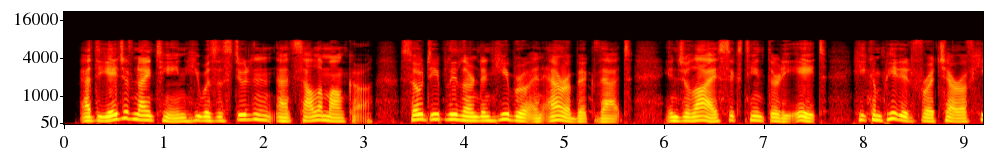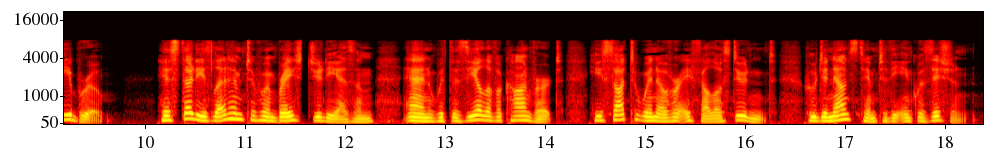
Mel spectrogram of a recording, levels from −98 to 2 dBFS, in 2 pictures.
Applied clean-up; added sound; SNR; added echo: none; none; none; none.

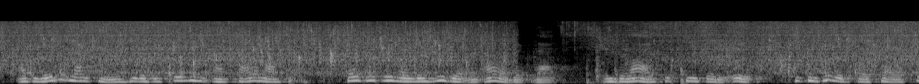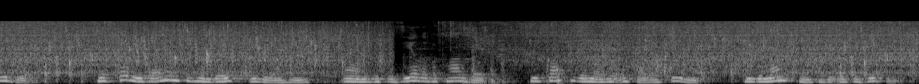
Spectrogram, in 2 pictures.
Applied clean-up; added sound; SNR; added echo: none; Frying (food); 3 dB; reverberation time 0.9 s.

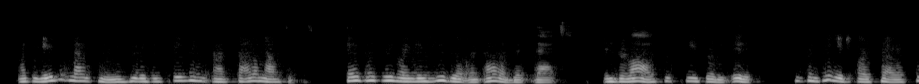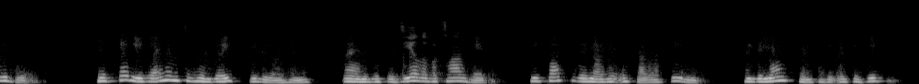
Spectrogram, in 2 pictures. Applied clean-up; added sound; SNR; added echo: neural mask model DeepFilterNet 3.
